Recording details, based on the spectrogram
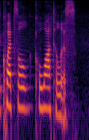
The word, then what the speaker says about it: Quetzalcoatlus: Is the Quetzalcoatlus real good? – First of all, your pronunciation, real, real good.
